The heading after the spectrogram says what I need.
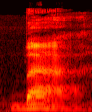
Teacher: Huruf ba dari mana makhrajnya? Dari dua bibir yang dipertemukan. Startnya dari situ.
